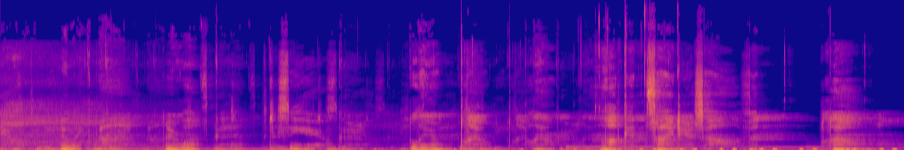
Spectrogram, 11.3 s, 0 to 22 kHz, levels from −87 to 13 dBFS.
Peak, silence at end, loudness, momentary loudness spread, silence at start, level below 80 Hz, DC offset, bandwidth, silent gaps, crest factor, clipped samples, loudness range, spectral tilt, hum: -2 dBFS; 0.05 s; -25 LUFS; 16 LU; 0 s; -28 dBFS; under 0.1%; over 20 kHz; none; 22 dB; under 0.1%; 6 LU; -4.5 dB/octave; none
